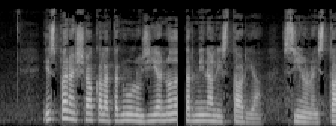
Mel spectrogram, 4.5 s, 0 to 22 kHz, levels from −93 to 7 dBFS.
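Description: At 2.37 s a digital wireless dropout cuts the speech to near silence for about 114 ms, ending at 2.48 s. The receiver lost too much data and muted with a quick fade, leaving no noise burst on either side.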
